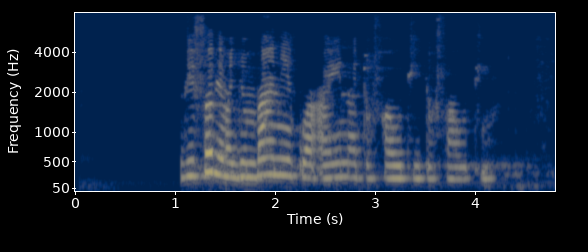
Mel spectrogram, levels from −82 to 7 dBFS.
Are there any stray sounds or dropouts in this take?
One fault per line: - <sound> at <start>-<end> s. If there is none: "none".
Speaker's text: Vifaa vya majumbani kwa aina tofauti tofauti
none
